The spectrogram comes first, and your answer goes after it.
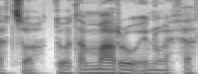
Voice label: "marw", welsh

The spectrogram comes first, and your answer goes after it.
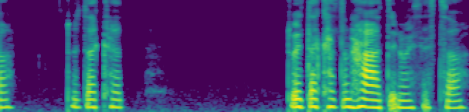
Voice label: "cadarnhad", Welsh

